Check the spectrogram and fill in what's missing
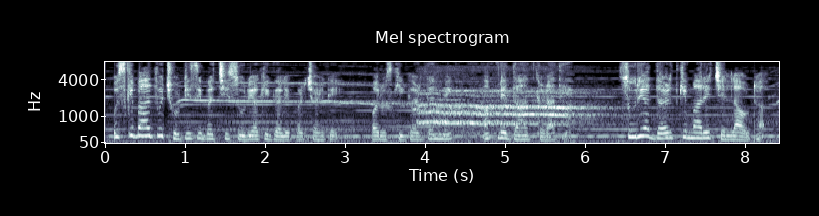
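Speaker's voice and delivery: ordinary delivery, nothing marked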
